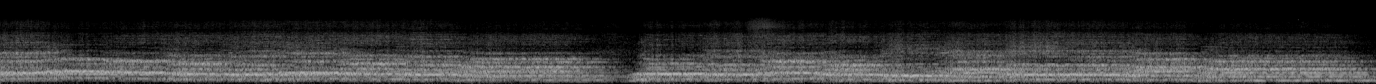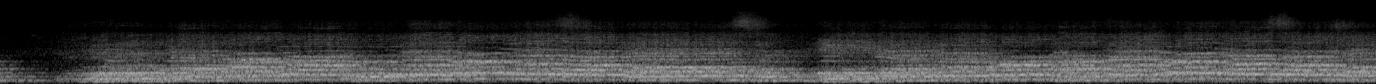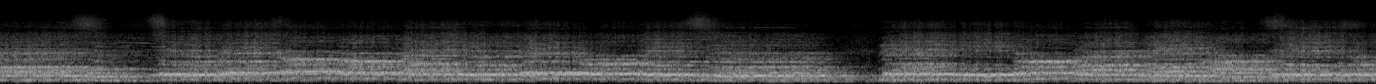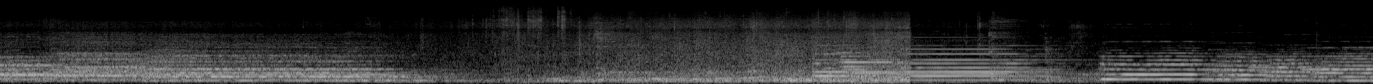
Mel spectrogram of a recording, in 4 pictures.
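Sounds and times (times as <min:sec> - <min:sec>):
choir singing in church: 0:00.0 - 0:55.0
singers breathing: 0:05.9 - 0:06.3, 0:14.0 - 0:14.5, 0:35.9 - 0:36.4.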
